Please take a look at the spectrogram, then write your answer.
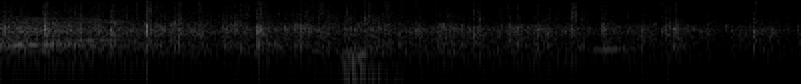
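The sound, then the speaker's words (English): A church audience claps steadily for several seconds after being asked to clap and shout yes, a dense crackle of many hands with sharper individual claps popping out, while a few voices call out faintly beneath the applause. “Somebody clap your hand and shout yes!”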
